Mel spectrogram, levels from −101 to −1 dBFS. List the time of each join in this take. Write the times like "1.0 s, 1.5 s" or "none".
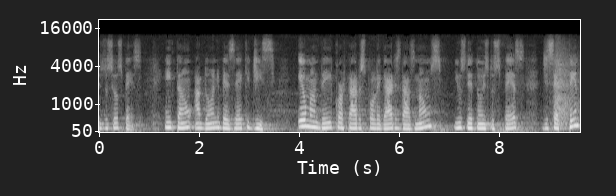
none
